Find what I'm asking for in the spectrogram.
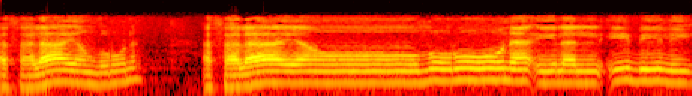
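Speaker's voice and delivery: slow, loud, clearly rising tune on afala.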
